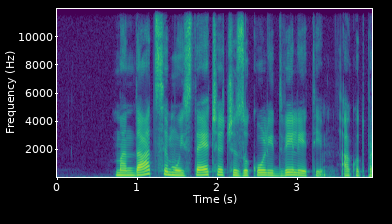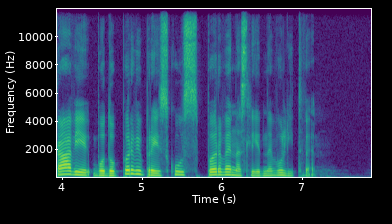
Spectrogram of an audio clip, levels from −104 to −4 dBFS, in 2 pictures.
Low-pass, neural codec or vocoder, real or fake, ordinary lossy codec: none; none; real; none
